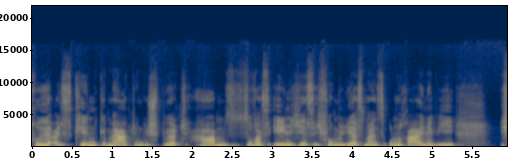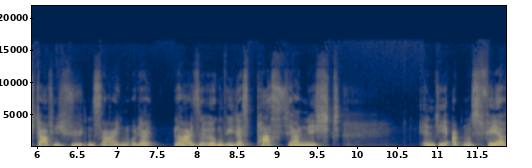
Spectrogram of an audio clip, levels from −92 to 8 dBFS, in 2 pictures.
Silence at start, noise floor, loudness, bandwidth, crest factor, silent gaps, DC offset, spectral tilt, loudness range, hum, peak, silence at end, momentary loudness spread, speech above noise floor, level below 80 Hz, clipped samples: 0 s; -66 dBFS; -25 LUFS; 12.5 kHz; 14 dB; none; under 0.1%; -6.5 dB/octave; 2 LU; none; -10 dBFS; 0 s; 7 LU; 43 dB; -66 dBFS; under 0.1%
